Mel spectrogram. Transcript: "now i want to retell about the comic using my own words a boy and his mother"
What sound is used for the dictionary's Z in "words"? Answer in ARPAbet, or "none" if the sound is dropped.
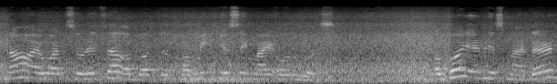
S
